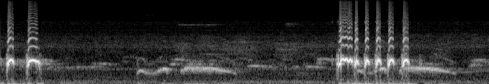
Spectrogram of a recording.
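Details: Zebra doves singing, played to trigger others into song: a pair of sharp notes, soft murmuring coos from a group, then a loud fast series of about six staccato notes and more coos.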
